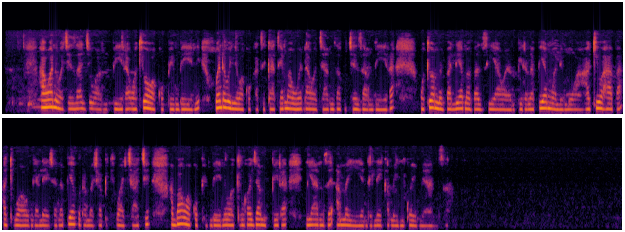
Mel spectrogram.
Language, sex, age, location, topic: Swahili, male, 18-24, Nakuru, government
